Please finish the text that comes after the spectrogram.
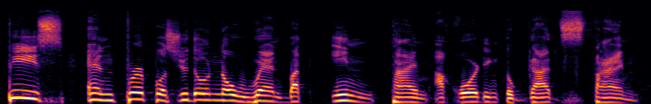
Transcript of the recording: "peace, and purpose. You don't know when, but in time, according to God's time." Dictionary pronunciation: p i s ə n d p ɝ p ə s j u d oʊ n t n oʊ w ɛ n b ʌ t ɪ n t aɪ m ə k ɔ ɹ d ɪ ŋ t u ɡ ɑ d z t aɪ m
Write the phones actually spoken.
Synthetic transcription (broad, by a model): p i s ə n d p ɝ p ə s j u d oʊ n t n oʊ w ɛ n b ʌ t ɪ n t aɪ m ə k ɔ ɹ d ɪ ŋ t u ɡ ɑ d s t aɪ m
